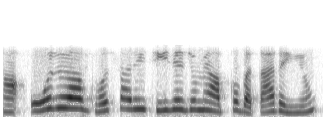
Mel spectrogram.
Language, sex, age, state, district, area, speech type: Hindi, female, 18-30, Madhya Pradesh, Harda, urban, conversation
